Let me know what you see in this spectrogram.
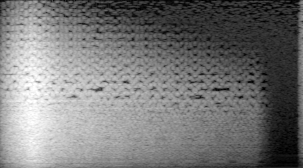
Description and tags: White Noise Effect
sci-fi, fx, Noise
